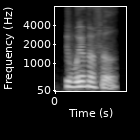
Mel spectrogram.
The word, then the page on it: quiverful: Indian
